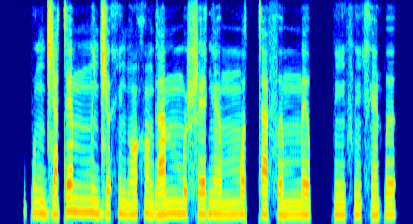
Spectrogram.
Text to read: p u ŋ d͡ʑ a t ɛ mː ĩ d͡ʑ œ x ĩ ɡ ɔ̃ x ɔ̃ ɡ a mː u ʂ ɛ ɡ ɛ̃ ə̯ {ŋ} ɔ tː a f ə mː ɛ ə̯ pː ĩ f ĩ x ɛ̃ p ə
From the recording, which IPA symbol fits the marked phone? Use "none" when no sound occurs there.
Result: mː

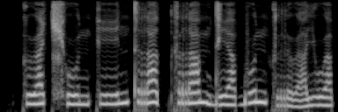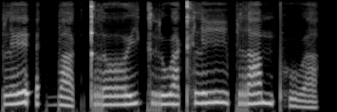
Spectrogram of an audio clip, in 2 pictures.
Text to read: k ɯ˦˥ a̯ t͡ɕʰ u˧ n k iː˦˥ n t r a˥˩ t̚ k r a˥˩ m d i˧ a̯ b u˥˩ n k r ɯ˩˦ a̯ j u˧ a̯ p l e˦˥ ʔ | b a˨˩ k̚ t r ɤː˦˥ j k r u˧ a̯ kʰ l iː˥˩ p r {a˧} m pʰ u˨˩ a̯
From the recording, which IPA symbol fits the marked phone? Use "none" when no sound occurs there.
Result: a˥˩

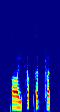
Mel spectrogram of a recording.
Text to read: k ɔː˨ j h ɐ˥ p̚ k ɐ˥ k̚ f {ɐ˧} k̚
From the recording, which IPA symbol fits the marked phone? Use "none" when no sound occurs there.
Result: ɐ˧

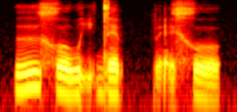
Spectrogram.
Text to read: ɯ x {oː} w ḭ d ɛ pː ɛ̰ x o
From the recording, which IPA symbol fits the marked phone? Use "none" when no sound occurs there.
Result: o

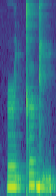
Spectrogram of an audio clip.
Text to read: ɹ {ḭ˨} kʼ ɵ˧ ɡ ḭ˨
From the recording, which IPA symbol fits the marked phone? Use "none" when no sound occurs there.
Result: ḭ˨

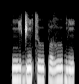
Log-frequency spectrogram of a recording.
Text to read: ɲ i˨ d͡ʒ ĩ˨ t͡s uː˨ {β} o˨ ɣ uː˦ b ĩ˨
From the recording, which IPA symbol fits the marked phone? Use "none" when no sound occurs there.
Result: p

